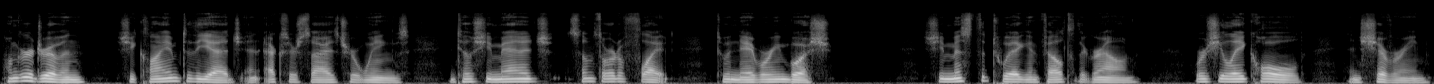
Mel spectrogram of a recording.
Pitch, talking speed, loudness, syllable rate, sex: 115 Hz, 155 wpm, -20 LUFS, 4.7 syllables/s, male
